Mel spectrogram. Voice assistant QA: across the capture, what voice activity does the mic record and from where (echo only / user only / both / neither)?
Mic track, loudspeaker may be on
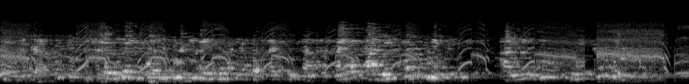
echo only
